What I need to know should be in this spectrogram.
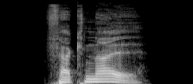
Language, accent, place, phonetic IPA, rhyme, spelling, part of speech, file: German, Germany, Berlin, [fɛɐ̯ˈknal], -al, verknall, verb, De-verknall.ogg
- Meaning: 1. singular imperative of verknallen 2. first-person singular present of verknallen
